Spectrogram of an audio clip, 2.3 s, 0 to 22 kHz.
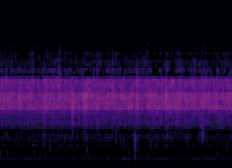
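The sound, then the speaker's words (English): A 7.1% beer poured into a small plastic cup, heard as a soft, steady fizzing hiss that runs unbroken for a couple of seconds, fairly quiet, with no voices. “Let's pour a little bit of that one out, see what it looks like in our trusty little plastic cup here.”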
